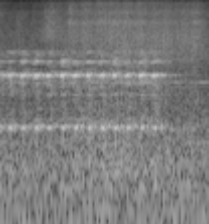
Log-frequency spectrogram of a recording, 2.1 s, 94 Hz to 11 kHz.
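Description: Door-closing warning on an SBS Transit C751C metro train: a rapidly pulsing beep in several pitches that stops shortly before the doors finish shutting, over the train's steady background hum.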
